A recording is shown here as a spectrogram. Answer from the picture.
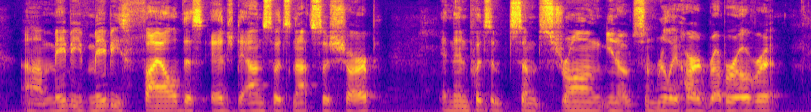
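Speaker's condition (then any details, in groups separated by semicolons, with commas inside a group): No condition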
